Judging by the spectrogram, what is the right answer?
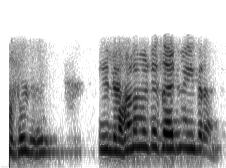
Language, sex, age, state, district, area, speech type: Kannada, male, 45-60, Karnataka, Belgaum, rural, conversation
